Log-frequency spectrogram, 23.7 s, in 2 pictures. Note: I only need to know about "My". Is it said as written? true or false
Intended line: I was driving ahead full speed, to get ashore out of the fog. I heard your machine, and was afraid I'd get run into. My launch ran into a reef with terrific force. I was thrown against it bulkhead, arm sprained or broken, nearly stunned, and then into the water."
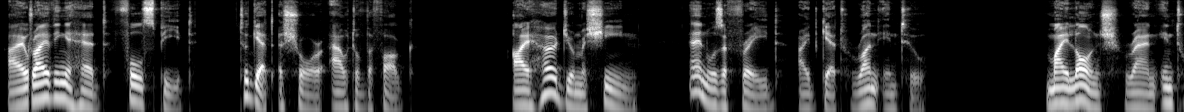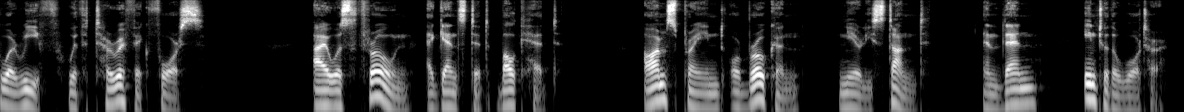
true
